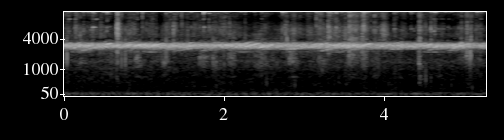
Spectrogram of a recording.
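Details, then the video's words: Hundreds of frogs mating at a local park pond in March as weather warms before spring: a dense, steady high-pitched trilling chorus that blends into one continuous shrill band, with faint scattered clicks and low rumble beneath. "Sounds of Frogs means Spring is Approaching"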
